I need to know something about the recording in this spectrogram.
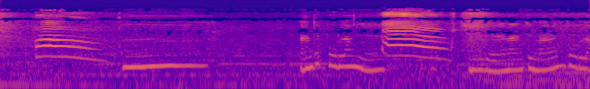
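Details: Village kitten left out in the heat, calling for its mother; two sharp, falling meows stand out between a woman's gentle reassuring talk, with faint quieter mews trailing after.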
